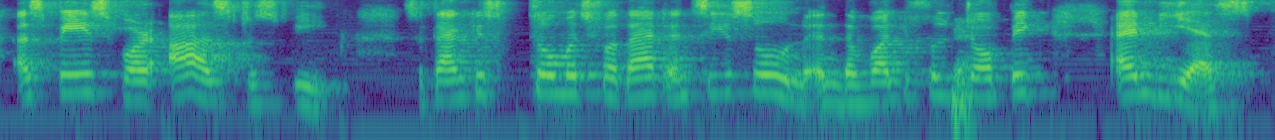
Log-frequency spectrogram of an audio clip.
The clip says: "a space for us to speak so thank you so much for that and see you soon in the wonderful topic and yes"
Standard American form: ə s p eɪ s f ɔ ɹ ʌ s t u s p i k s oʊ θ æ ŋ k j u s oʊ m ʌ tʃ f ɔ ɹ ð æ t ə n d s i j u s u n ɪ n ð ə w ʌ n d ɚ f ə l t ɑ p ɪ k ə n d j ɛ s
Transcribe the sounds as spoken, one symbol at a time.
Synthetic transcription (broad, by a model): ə s p eɪ s f ɔ ɹ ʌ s t u s p i k s oʊ t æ ŋ k j u s oʊ m ʌ tʃ f ɔ ɹ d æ t ə n d s i j u s u n ɪ n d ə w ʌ n d ɚ f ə l t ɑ p ɪ k ə n d j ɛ s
